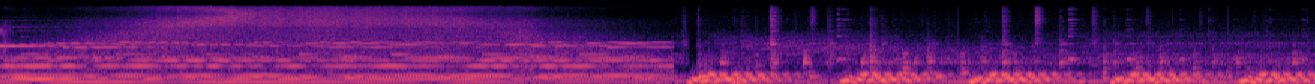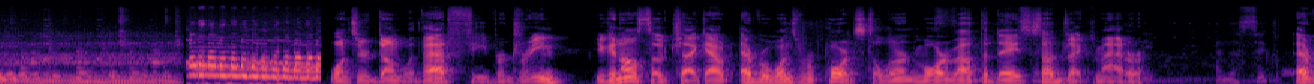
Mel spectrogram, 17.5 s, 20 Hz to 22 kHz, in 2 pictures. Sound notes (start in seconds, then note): 4.5 blorping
